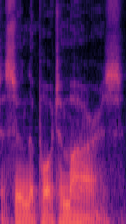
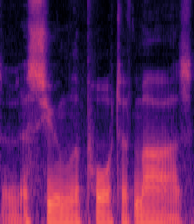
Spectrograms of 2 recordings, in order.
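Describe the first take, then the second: First: Faster delivery in an Original Pronunciation accent. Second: Slow, reverential delivery in a modern English accent. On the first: "It's much faster in OP" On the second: "with modern Shakespeare, it's often very reverential in the way that we pronounce it"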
